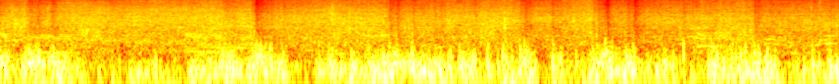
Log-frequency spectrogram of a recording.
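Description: Wind buffeting the microphone: an uneven, rumbling low noise.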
